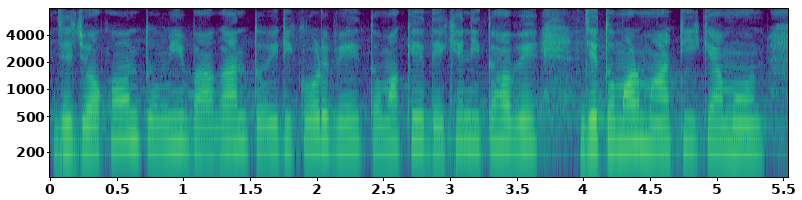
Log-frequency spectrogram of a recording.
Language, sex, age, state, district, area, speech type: Bengali, female, 45-60, West Bengal, Purba Bardhaman, urban, spontaneous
